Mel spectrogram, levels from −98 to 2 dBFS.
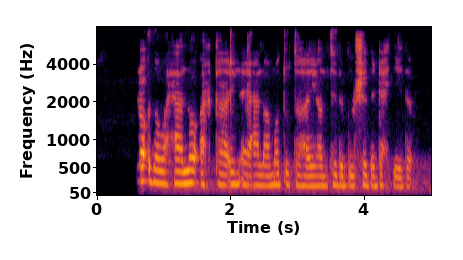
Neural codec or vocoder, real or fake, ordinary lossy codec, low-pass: none; real; none; none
